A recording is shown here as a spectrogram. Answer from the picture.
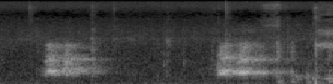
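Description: An animal's call heard twice, each call drawn out for about a second, the second coming about two seconds after the first.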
